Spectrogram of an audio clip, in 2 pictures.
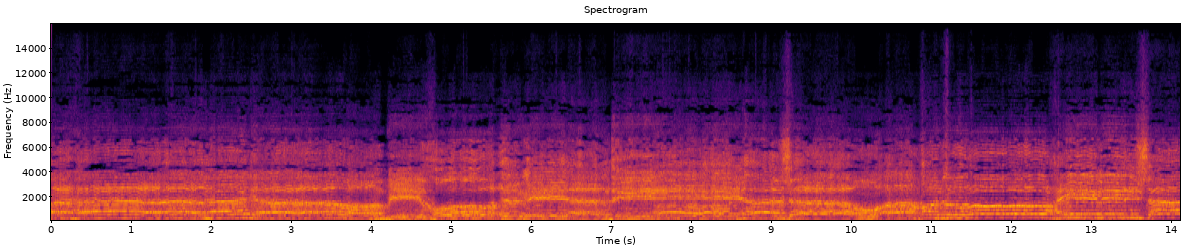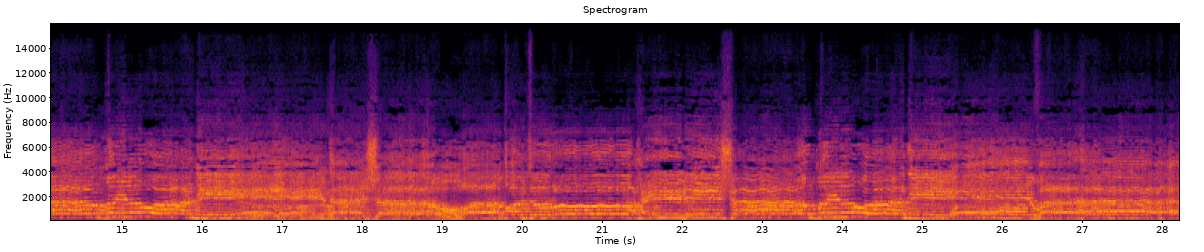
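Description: Male Sufi munshids chanting an Arabic nashid, one continuous melodic line that bends and sways without pause.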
